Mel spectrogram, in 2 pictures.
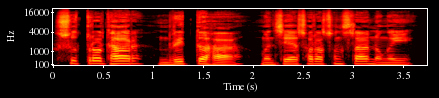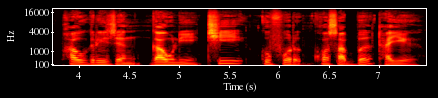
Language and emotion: Bodo, neutral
